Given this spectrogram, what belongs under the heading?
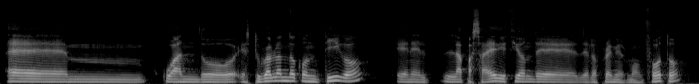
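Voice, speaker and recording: A man's voice: medium pitch, measured pace, clear, resonant tone. Man hosting a casual podcast. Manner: friendly, joking. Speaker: podcast host. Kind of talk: casual interview.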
